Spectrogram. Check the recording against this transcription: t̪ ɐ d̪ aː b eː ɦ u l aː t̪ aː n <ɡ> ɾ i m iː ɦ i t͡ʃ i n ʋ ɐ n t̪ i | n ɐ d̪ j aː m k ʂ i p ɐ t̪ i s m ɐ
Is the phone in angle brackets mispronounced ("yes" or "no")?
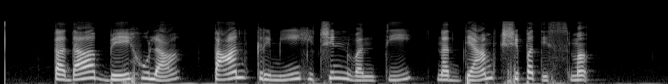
yes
